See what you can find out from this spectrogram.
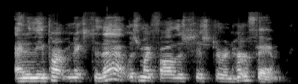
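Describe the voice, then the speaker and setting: A man speaks with a New York accent. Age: 60s. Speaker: comic book writer. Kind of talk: interview. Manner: halting, many fillers and repeats.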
